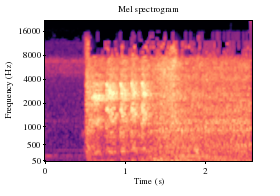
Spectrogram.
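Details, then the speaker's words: Isuzu D-Max diesel after service including new fuel filter, primed with hand plunger: catches first try and settles into even steady idle, running smoother, no fuel or oil leaks. "Starts. Just make sure it keeps running. Sounds nice."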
